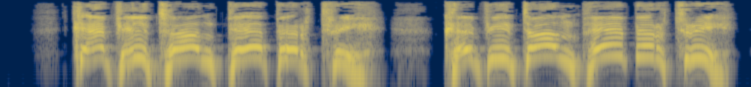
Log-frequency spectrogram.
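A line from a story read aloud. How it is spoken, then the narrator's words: Yelling over howling wind. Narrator (Russian): Изо всех сил завопил Феннинг, хотя его проповеднический голос не шел ни в какое сравнение с завыванием ветра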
